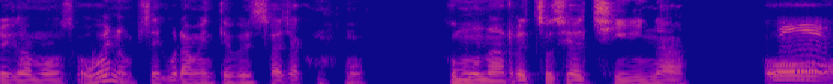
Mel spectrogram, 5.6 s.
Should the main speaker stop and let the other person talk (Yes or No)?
Yes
